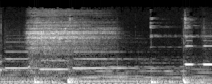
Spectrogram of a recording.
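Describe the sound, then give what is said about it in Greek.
A deep inhalation during a breathing exercise: one long, airy, rushing breath drawn in for over a second, then quieter, and a few brief soft clicks follow. “Πάμε πάλι. Εισπνοή βαθιά.”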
